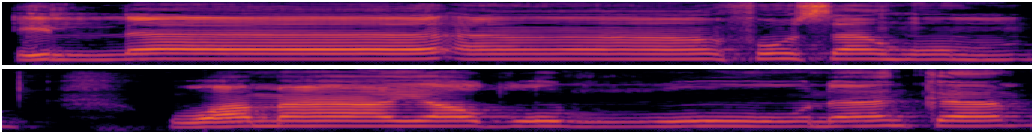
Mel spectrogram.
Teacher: انفسہم میں نون ساکن غنہ کریں گے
